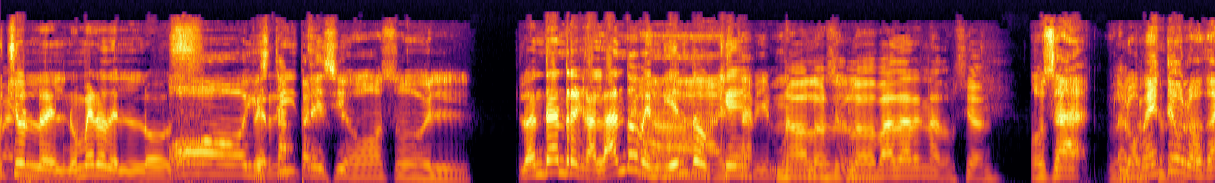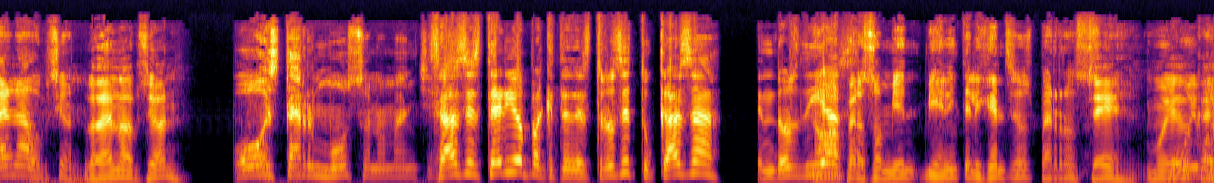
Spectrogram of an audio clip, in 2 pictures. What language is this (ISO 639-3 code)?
spa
